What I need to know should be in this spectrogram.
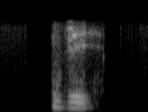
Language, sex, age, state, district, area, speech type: Hindi, male, 18-30, Madhya Pradesh, Seoni, urban, conversation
